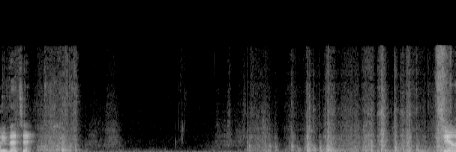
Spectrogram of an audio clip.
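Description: A plastic insert knocks against a cardboard box.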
